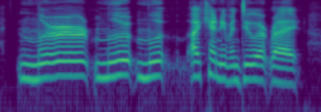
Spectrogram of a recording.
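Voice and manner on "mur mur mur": overdone, heavy Philadelphia accent on "mur". Describing a show's premise, attempting an exaggerated philadelphia accent. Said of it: "overly exaggerated Philadelphia accents".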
